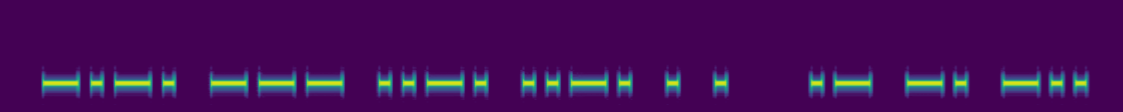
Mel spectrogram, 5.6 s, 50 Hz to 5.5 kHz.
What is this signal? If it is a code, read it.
Morse code, heard as a keyed tone, about 20 wpm, 600 Hz. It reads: COFFEE AND
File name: the old man and the sea part 2 20wpm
